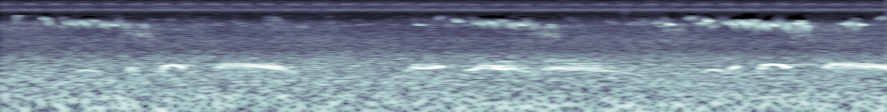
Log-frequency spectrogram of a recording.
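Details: Caged lure spotted dove, 'Đồng Vấp' style, in an urging call meant to bring in wild doves; several short, soft coos in quick succession, while thin high chirps from other birds sound over persistent low rumble.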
